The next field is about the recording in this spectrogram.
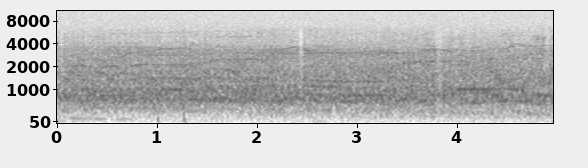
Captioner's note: applause and cheers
